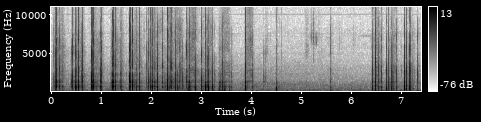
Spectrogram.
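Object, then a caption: Hardcover book with cardboard cover. Long nails tap quickly on a solid hardcover book with a printed striped cardboard cover, held sideways before the mic. The result is bursts of short, dry clicks with a hollow midrange knock near 640 Hz and a bright edge. The tapping runs for about four seconds, drops to a few faint taps over a near-silent pause, then resumes in a final quick flurry.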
